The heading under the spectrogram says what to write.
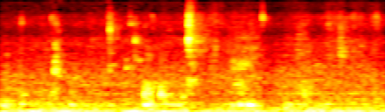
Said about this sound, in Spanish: Y mientras, voy a tomar agua.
